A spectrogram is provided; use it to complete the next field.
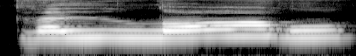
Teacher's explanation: اللہ کے نام سے پہلے زبر آ رہی ہے تو اللہ کا نام بھی ہیوی پروناؤنس ہوگا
